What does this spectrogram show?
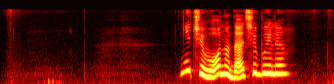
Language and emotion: Russian, positive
